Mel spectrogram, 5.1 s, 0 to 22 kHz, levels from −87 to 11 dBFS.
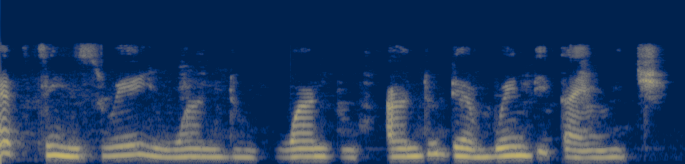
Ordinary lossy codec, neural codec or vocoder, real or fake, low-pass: AAC, 48 kbps; none; real; 7.2 kHz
